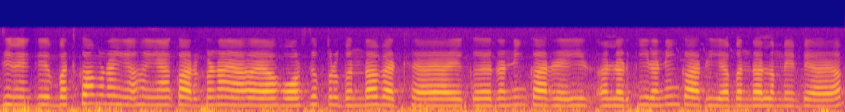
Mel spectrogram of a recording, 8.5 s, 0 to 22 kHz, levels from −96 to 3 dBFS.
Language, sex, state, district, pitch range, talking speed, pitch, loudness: Punjabi, female, Punjab, Kapurthala, 245-270 Hz, 190 wpm, 255 Hz, -15 LUFS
